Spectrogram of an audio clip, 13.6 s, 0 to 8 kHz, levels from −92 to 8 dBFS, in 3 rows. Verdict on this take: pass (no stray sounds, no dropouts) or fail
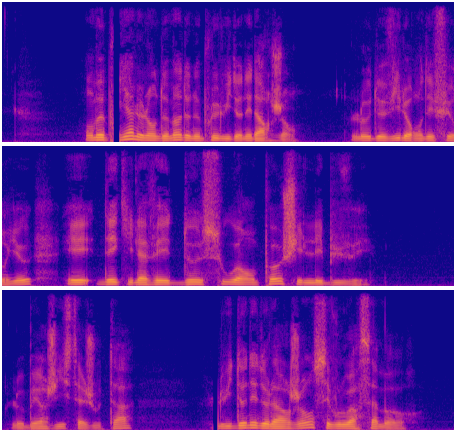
fail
